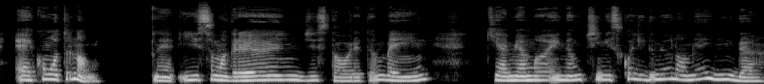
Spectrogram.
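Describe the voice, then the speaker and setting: Soft-spoken, a woman talks at a medium pitch with a dark, mellow tone. Her pitch variation is ordinary. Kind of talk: testimony. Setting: at home in living room. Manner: casual, chatty.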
